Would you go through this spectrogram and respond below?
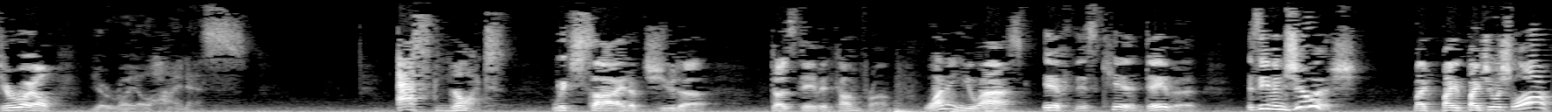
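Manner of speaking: acted cynical, bitter sarcastic tone. Retelling a man's answer to the king about a kid, acting out cynical, bitter sarcasm. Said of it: "like with the cynicism and the sarcasm and the bitterness".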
